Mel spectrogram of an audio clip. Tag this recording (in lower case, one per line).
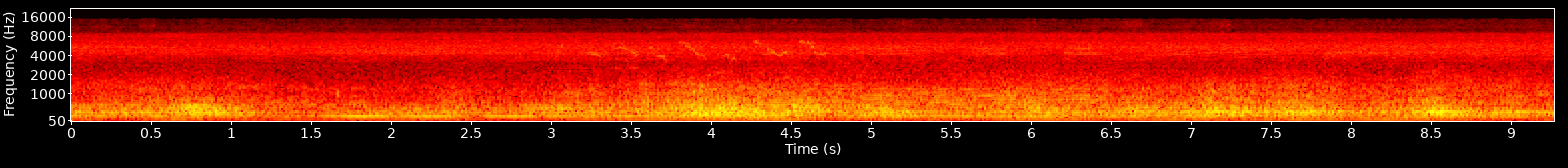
airplane
aircraft
vehicle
